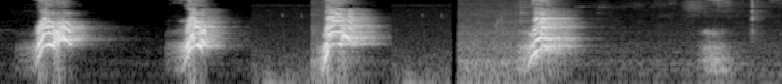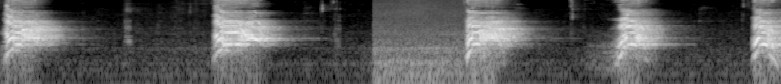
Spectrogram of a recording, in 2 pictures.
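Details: Barking Maltese dog: loud, rasping, slightly drawn-out barks every one to two seconds, about ten in all, separated by brief quiet gaps with faint low rumbles.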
